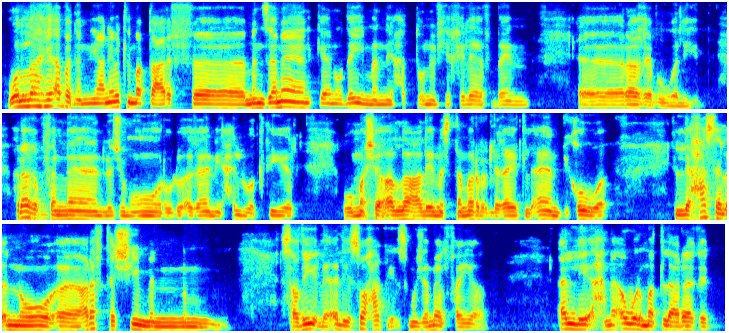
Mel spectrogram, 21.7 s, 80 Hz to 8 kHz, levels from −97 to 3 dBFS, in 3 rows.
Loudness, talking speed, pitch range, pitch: -16 LUFS, 140 wpm, 105-125 Hz, 110 Hz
